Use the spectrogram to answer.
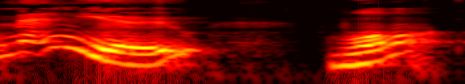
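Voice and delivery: high rising yelp of disbelief; incredulous. Retold or imitated. Mate baffled by meal-kit menu, high incredulous query. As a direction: shoot the pitch up on the question.

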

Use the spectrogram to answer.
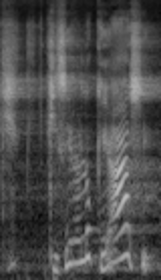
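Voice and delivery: high, mock puzzled voice; puzzled neighbours. Neighbours wondering what he does abroad, in a high mock voice. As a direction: wonder aloud like the gossiping neighbours. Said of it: "Entonces ellos dicen".

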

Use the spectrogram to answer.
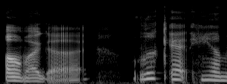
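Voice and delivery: breathless whisper of adoration; hushed, starstruck whisper; awed whisper. Real, not acted. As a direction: whisper it like you can't believe your eyes. Fangirling over his photo.

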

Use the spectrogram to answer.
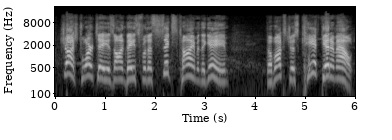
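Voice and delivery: high, loud baseball call; thrilled sportscaster at full voice; excited play-by-play. Real, not acted. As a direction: burst out with the go-ahead run. Calls the go-ahead hit live.

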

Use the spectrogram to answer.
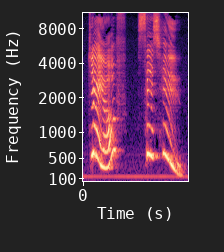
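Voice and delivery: very high, loud, incredulous challenge; affronted shouted question; indignant outburst. A narrator's reading. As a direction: throw it back in outraged disbelief. Ernie challenges Annie's announcement.

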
